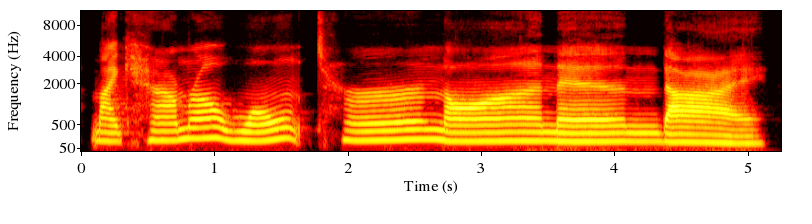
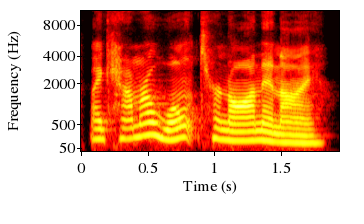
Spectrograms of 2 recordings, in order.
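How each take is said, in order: First: The phrase is spoken at a slow pace. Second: The phrase is spoken at a fast pace. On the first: "let listen to that again slowly" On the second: "Now I'll say just that part quickly"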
